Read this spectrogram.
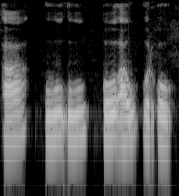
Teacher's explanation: जीभ के पीछे वाले भाग से बोले जाने वाले जो स्वर होते हैं वह पश्च स्वर कहलाते हैं इनकी संख्या छह होती है आ उ उ ओ औ और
